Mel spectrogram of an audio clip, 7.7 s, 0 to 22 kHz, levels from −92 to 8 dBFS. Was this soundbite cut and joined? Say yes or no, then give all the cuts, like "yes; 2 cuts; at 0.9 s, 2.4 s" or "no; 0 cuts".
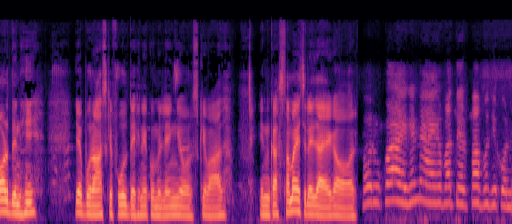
yes; 1 cut; at 5.4 s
